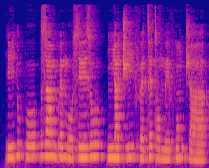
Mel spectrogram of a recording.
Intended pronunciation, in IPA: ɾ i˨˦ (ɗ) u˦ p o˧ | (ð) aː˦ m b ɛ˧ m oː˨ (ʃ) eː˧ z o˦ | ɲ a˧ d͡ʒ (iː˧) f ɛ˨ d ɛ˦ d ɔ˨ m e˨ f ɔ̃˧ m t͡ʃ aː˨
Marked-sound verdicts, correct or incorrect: correct, incorrect, incorrect, correct

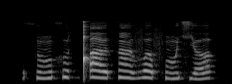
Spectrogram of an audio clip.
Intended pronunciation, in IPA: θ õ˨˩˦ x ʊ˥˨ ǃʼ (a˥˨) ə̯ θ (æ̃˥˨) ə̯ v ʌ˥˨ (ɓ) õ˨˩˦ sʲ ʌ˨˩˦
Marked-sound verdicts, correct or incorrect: correct, incorrect, incorrect

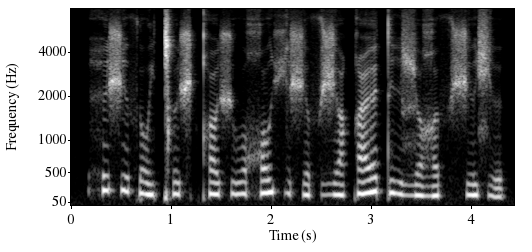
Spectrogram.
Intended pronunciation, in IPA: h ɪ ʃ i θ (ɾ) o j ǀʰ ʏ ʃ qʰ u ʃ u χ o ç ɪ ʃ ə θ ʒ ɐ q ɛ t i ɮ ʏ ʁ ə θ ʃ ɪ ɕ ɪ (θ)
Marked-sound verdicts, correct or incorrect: correct, incorrect

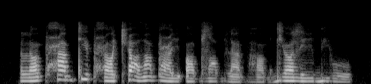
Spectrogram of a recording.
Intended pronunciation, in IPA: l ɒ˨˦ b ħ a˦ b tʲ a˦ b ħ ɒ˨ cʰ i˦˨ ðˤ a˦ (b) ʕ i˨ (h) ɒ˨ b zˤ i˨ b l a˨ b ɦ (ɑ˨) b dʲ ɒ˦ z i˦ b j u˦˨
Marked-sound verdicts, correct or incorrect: correct, incorrect, incorrect

